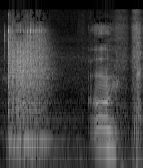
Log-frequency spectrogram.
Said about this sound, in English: These dice have a tendency to roll very high. That's a little short. How about third time lucky?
